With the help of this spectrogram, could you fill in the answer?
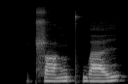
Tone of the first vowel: rising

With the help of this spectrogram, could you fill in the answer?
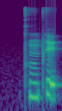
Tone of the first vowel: low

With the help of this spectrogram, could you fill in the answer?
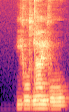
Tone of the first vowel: high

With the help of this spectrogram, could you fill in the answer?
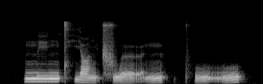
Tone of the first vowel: high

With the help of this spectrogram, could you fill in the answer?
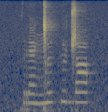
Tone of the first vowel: high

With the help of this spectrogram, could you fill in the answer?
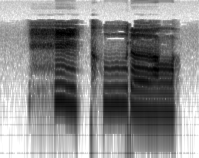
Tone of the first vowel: falling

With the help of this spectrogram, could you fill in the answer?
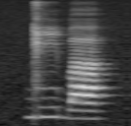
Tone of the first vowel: low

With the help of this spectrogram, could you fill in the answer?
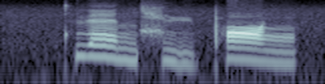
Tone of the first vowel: falling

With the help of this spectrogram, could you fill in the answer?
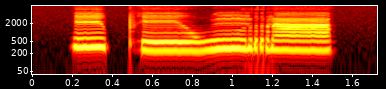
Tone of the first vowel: high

